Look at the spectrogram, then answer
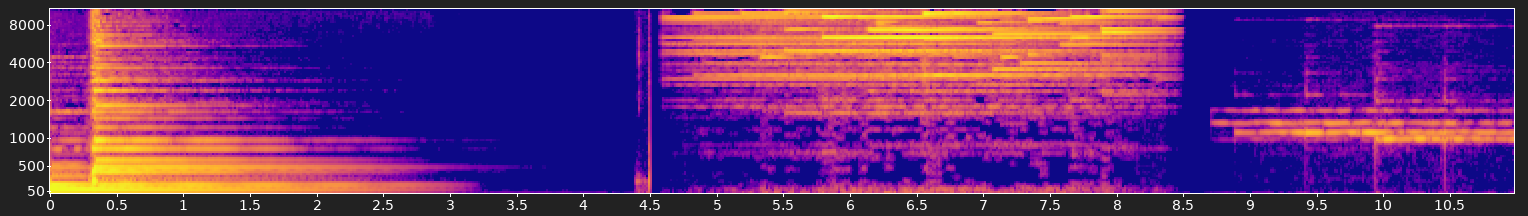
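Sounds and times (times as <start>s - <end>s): shimmering chimes: 4.6s - 10.9s.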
